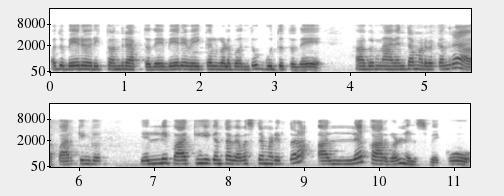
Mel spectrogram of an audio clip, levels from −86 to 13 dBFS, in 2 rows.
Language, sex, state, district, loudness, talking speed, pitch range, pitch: Kannada, female, Karnataka, Shimoga, -20 LUFS, 140 wpm, 195-220 Hz, 205 Hz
